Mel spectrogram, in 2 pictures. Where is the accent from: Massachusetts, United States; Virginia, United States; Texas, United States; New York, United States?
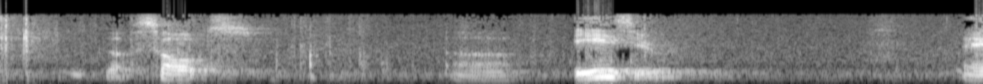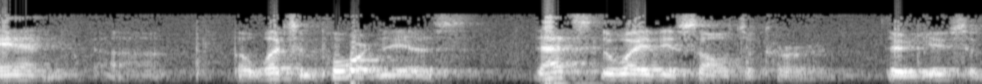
Virginia, United States; Roanoke; May it please the court … I'm from Roanoke, Virginia.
